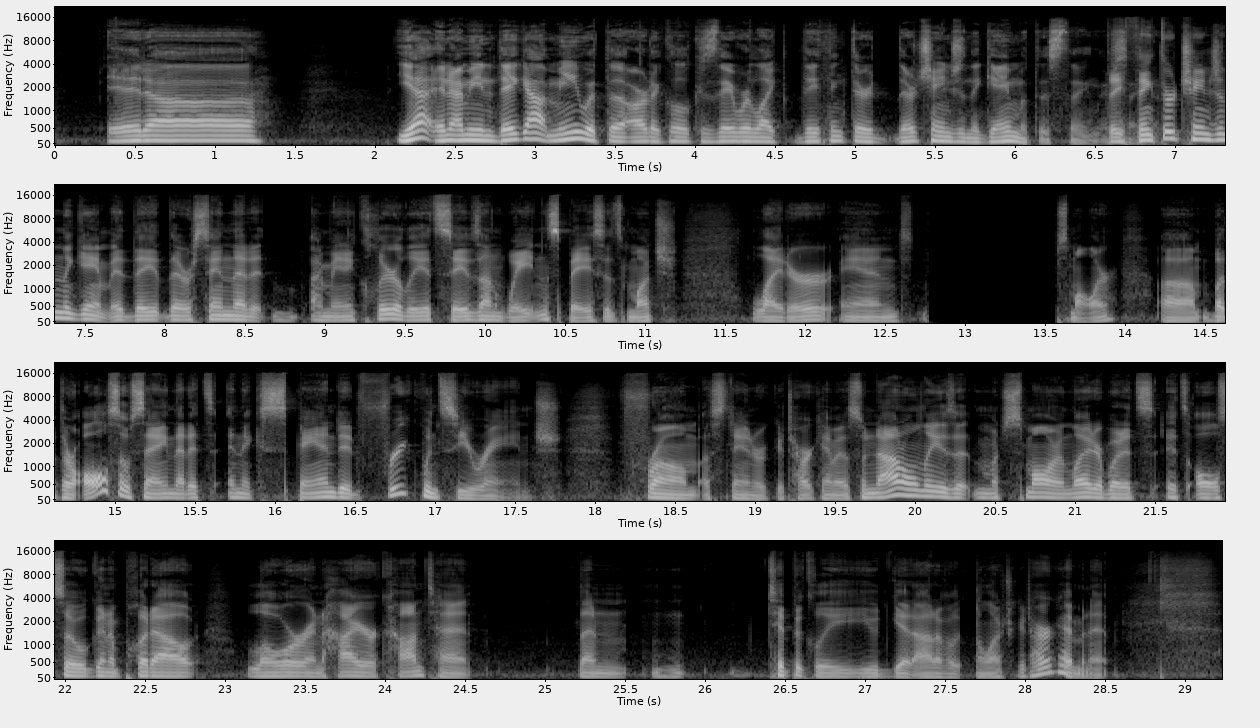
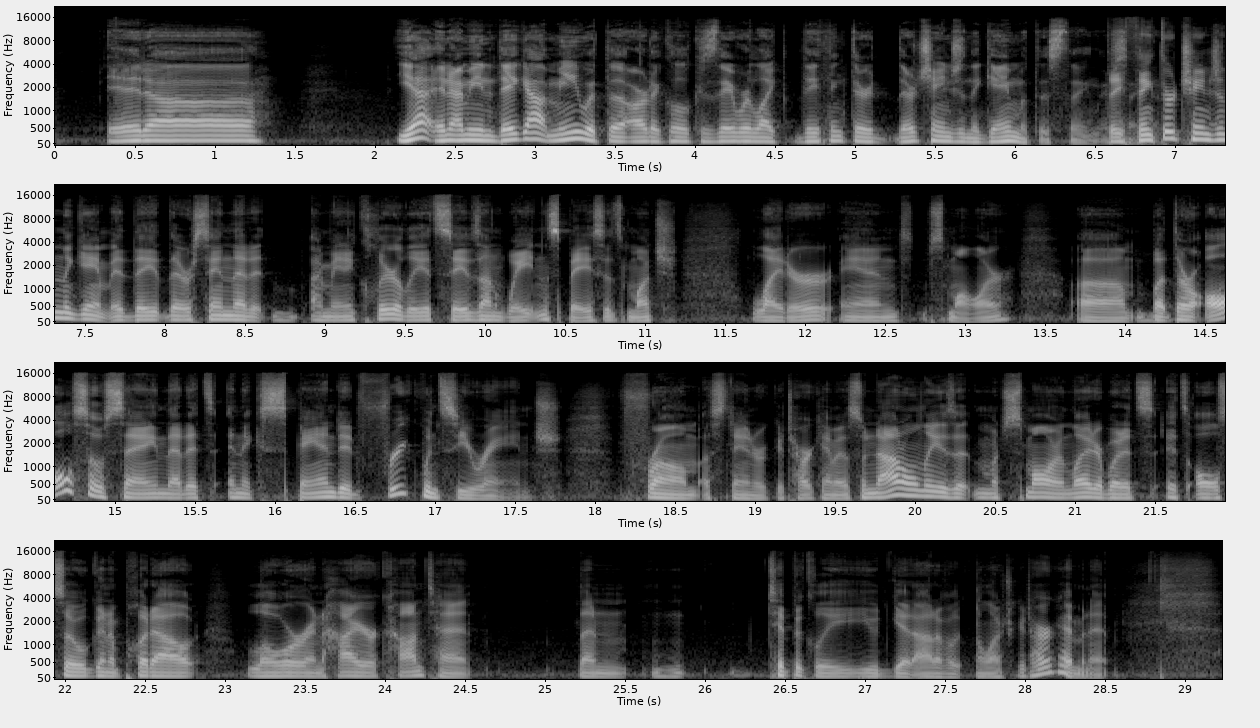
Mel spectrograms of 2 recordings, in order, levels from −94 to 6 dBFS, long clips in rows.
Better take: second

